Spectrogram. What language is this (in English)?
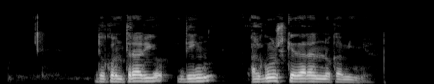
Galician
